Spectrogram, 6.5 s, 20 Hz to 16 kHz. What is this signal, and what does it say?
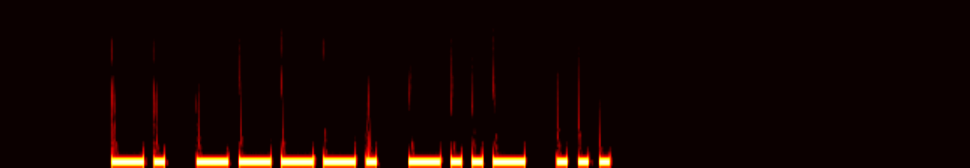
Morse code, heard as a keyed tone, about 17 wpm, 700 Hz. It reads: N9XS
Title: USA Call Signs - 4 Characters - Repeated 3x - 17wpm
